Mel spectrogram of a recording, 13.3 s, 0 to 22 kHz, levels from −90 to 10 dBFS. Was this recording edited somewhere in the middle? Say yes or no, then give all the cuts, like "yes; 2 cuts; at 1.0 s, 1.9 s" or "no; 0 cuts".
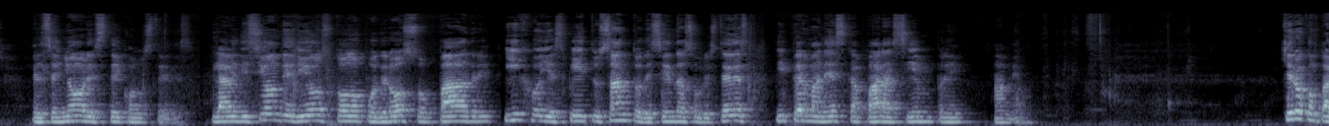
yes; 2 cuts; at 2.0 s, 5.0 s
